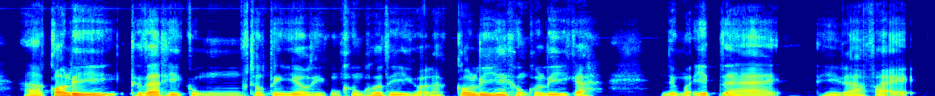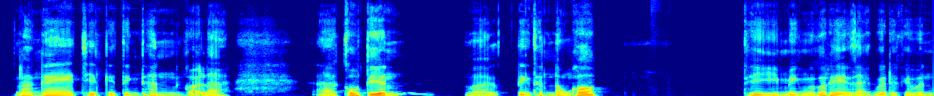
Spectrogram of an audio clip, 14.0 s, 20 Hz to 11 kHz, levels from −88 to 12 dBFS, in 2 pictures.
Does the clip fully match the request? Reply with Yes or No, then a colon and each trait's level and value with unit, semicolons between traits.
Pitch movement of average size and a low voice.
Yes: average, 4.6 semitones; low, 120 Hz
